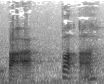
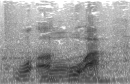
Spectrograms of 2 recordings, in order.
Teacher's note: And that dropping of the T is known as a glottal stop.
